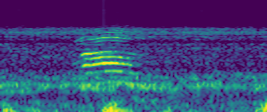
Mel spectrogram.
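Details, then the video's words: Female pet cat meowing for food when hungry, a short nasal meow of about half a second over repeated soft thumping or tapping sounds. "Talking cat asking for food"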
